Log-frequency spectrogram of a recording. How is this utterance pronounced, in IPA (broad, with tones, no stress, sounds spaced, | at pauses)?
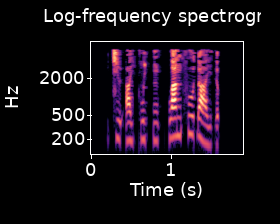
t͡ɕ ɨ̤˨˩ ʔ a̤˨˩ j k w i˨˩ k̚ ŋ o˨˩ k̚ h w a˧ n f u˧ ɗ a̤ː˨˩ j ɗ ə˨˩ p̚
